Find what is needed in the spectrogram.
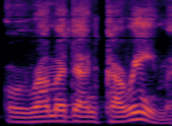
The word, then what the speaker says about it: Ramadan Kareem: Or Ramadan Kareem, I could say as well.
